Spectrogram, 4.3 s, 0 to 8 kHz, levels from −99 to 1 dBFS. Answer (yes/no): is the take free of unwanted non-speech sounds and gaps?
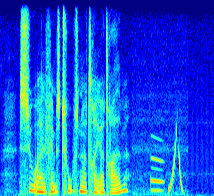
no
